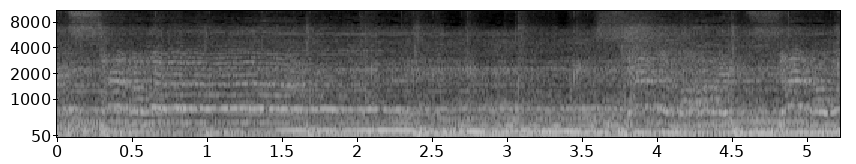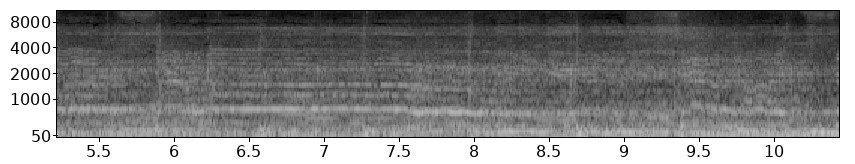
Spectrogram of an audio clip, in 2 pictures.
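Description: Live rock band playing loud through a concert PA: electric guitars, bass guitar and a drum kit, with a male lead singer.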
